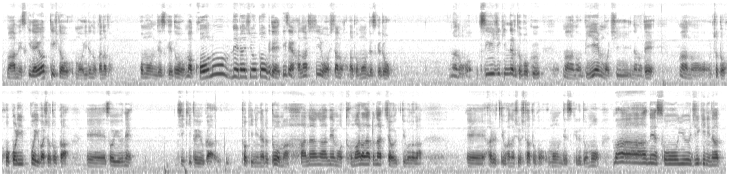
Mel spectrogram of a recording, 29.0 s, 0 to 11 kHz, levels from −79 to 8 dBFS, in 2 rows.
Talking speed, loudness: 300 characters per minute, -23 LUFS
